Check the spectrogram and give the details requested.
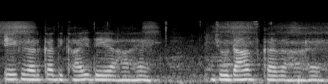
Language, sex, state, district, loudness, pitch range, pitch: Hindi, female, Chandigarh, Chandigarh, -14 LUFS, 200-220 Hz, 210 Hz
